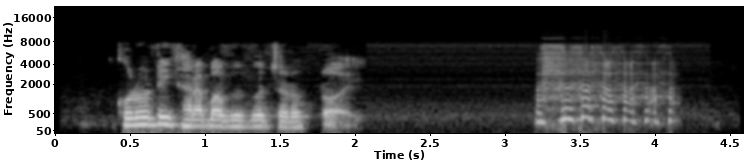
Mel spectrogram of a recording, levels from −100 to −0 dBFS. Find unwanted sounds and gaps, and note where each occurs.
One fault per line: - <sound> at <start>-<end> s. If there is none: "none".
- laugh at 3.2-4.2 s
